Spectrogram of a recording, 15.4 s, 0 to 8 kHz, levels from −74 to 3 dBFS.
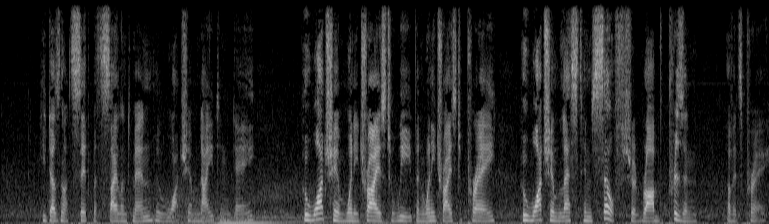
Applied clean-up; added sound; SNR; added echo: none; Stream; 16 dB; none.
